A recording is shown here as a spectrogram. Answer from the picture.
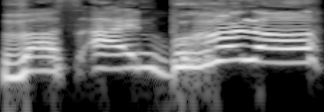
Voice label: victory, de; Cookie Run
